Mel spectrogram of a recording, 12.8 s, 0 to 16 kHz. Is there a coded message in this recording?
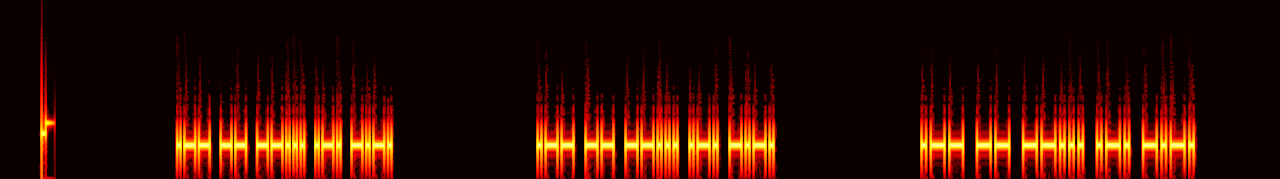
Yes: Morse code from 1.8 to 11.9 s, heard as a keyed tone, about 30 wpm, 700 Hz. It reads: WM7RC WM7RC WM7RC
